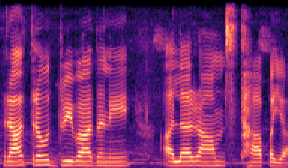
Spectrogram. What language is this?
Sanskrit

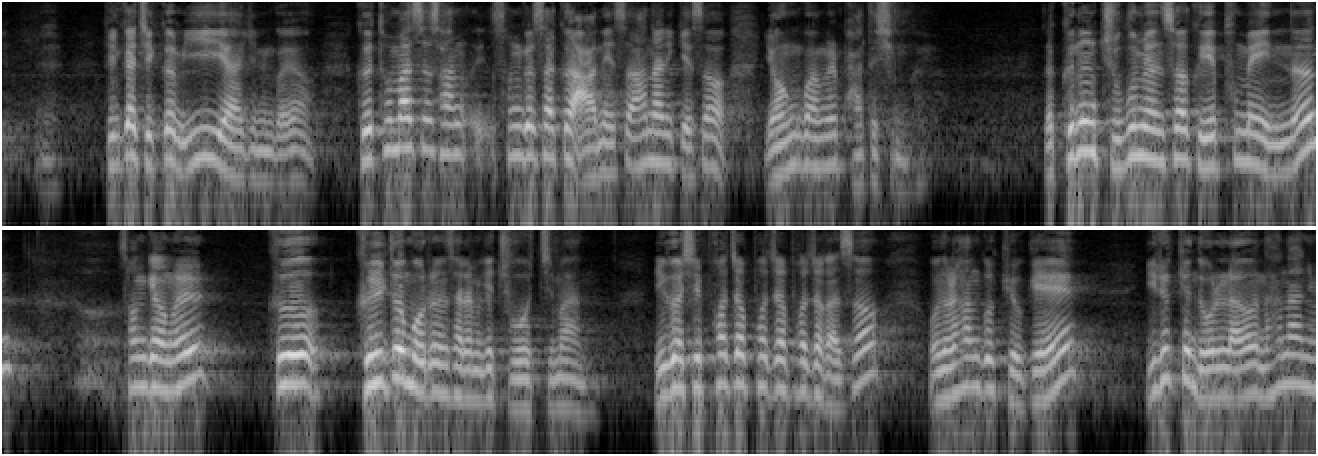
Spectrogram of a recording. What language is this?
Korean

